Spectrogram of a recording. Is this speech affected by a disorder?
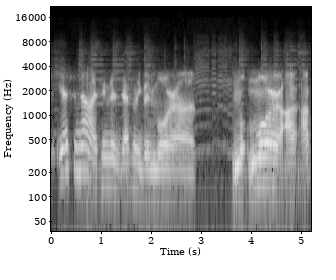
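Yes: mild cerebral palsy.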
